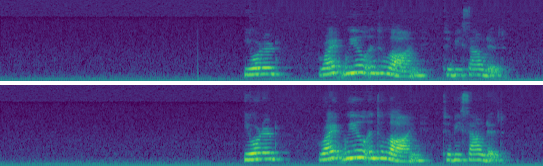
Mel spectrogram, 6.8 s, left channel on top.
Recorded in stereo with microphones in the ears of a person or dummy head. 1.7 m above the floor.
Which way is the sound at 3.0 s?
55° right (ahead or behind).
